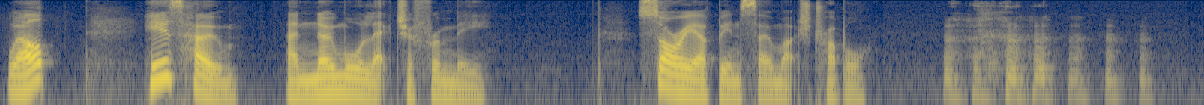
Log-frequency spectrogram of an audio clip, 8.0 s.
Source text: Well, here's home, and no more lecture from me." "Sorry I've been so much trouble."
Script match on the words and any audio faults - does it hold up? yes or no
no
